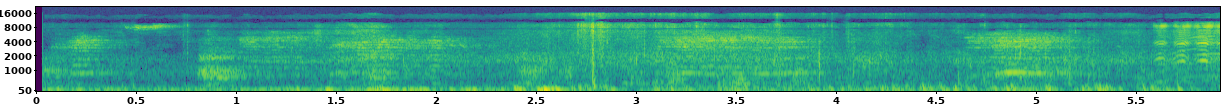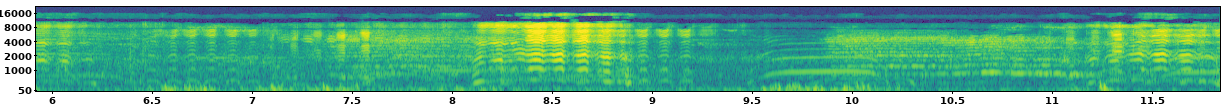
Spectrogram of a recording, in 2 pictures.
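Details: Registered Pygmy goats on a farm in Knoxville, Tennessee, USA: several wavering, harmonic bleats rise from the barnyard at intervals, one strong quavering call near the end, over steady low rumble and general background noise.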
